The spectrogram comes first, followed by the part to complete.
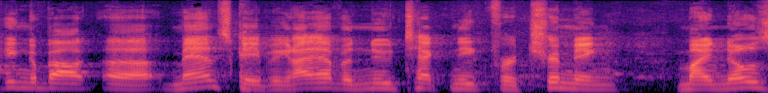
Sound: laughter

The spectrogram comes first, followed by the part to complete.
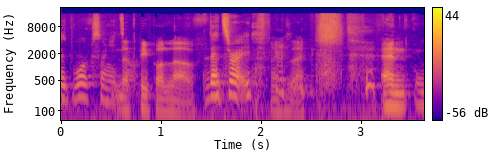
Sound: laugh

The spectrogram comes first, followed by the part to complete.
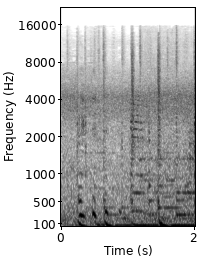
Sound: laughter

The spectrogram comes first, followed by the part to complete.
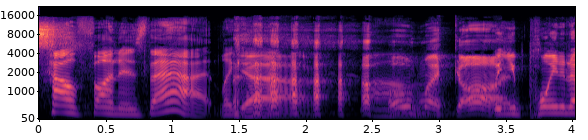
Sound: laughs

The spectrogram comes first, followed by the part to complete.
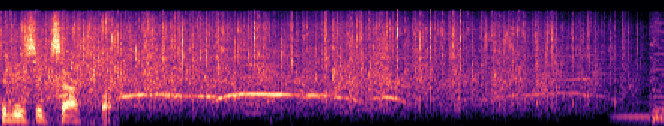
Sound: applause

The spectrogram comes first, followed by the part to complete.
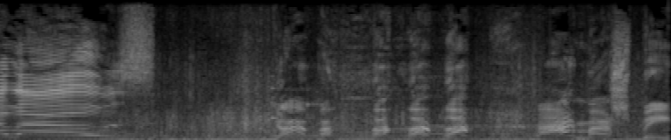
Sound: laughing

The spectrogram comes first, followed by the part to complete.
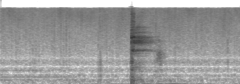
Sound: stick thuds

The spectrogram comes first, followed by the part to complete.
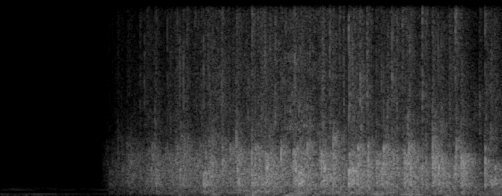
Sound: audience applauding

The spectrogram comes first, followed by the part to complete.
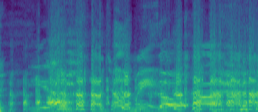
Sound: laughs

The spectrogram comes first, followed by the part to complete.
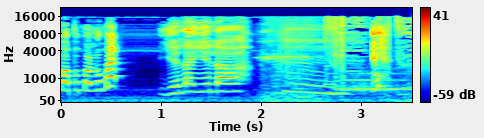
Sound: sighs

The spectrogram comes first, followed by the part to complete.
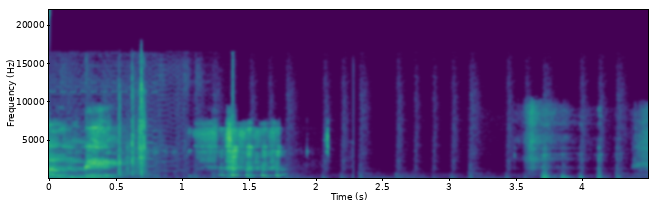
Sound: laughter

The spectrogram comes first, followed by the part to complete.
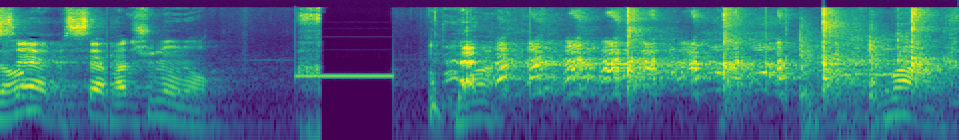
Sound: everyone bursts out laughing

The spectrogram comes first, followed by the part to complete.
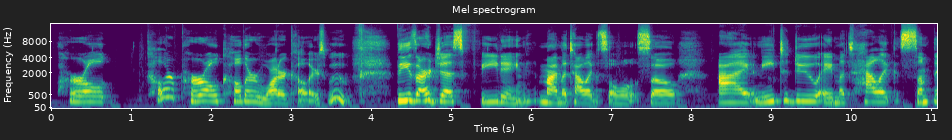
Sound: whew

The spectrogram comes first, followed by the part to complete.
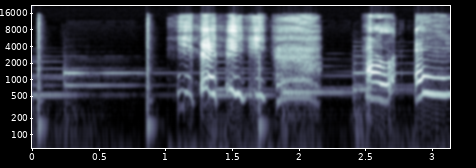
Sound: giggling

